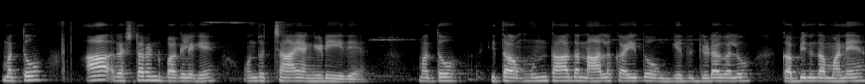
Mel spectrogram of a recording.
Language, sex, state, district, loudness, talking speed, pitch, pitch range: Kannada, male, Karnataka, Bellary, -22 LUFS, 110 wpm, 160 Hz, 155-170 Hz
